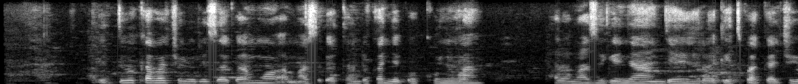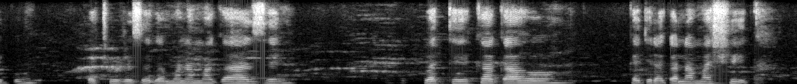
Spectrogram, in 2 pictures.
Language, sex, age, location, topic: Kinyarwanda, female, 50+, Musanze, finance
